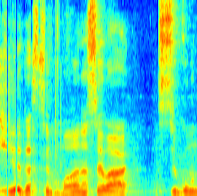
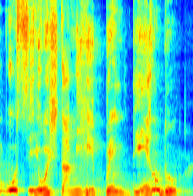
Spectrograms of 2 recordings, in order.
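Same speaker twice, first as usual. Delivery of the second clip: high, squeaky, swooping sing-song voice; 6 semitones higher than usual. Showing off a dubbed voice for the group: Kiko voice. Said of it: "eu consigo fazer a voz do Kiko".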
